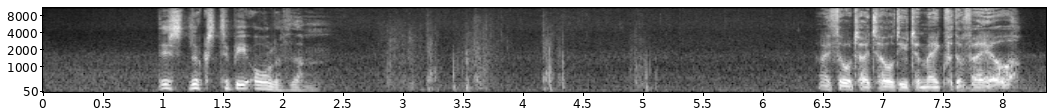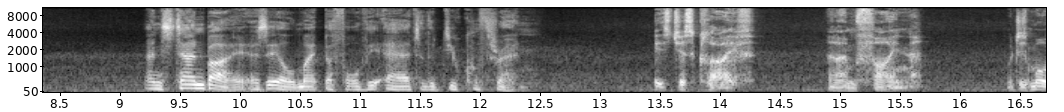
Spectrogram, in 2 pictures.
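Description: A young man speaks in a low, calm voice, close by.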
